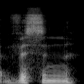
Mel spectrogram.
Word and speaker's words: Wissen: And then we had Wissen, again with like a double S, just as in Tasse. Yeah, Wissen, so short sound, Wissen.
